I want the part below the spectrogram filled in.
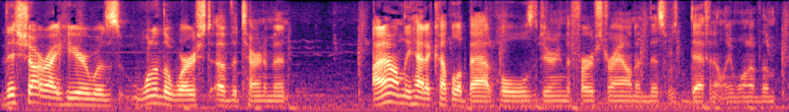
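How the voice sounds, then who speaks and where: A man giving a casual, self-deprecating voice-over commentary on his own amateur sports highlights in a matter-of-fact way. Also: fairly even intonation, brisk, slight background noise. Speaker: amateur disc golfer narrating own highlights.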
